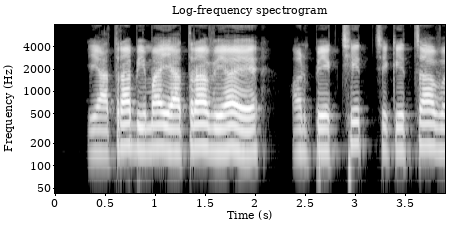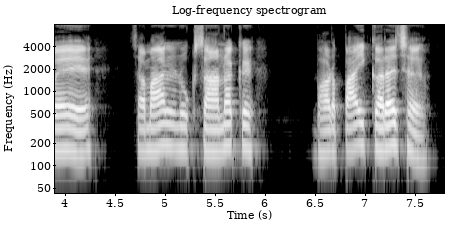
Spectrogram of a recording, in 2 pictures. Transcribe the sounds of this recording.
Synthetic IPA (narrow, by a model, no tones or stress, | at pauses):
jat̪ɾabimajat̪ɾaʋee | ənpek̚t͡ʃʰit̪̚t͡ʃikit̪saʋee | səmannuksanək | bʱəɽpaikəɾɛt͡ʃʰɛ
